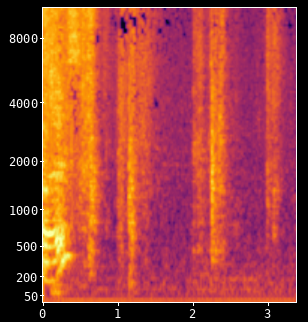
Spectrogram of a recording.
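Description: Hands handle a wooden box with soft knocks.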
